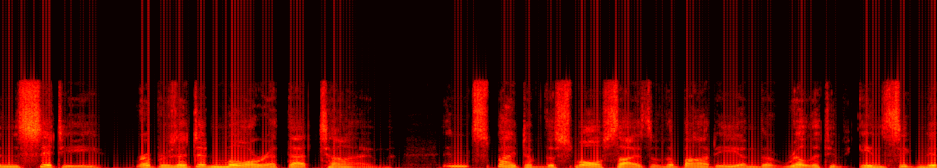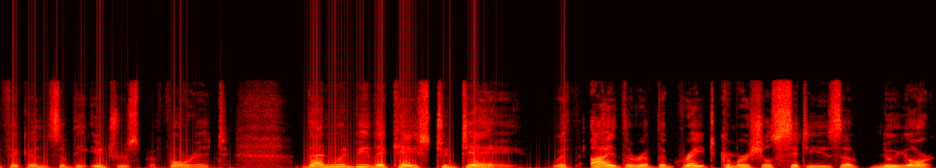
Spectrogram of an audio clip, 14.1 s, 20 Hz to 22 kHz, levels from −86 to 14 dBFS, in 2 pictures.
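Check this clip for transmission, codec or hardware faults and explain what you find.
One fault is present: a block size mismatch (padded) from 0.0 to 11.43 s. A stage writes short blocks into larger reads, which fits 1024-sample reads, zero-filling each remainder. The speech runs slower, at 0.861 times speed at about normal pitch, under a 43.1 Hz buzz. Waveforms show regular flat gaps; spectrograms show vertical stripes at that rate.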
